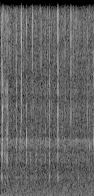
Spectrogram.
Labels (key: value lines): label: ambient
recorder: HydroMoth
